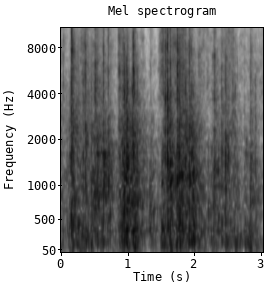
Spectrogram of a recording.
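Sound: rummaging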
